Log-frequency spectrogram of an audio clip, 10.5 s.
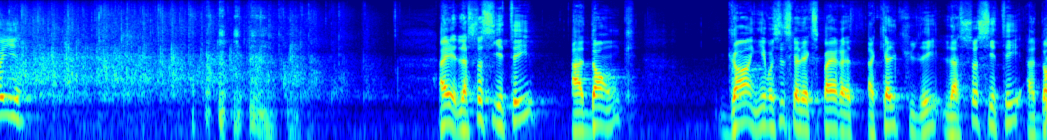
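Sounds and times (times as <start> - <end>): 
speech: 0.0 - 0.4, 4.4 - 6.4, 7.3 - 10.4
crowd clapping in a large room: 0.0 - 4.0.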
